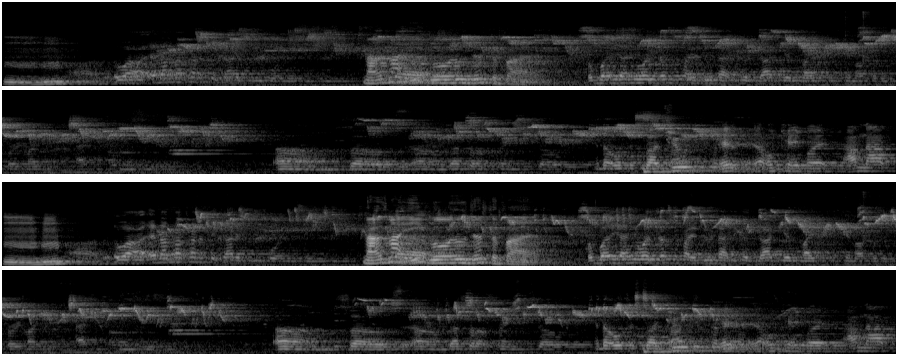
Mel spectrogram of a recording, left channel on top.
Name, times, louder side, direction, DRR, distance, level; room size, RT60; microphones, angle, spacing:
voice 1, 0.0-0.7 3.6-5.4, right 5 dB, 55° right, 11 dB, 0.5 m, -32 dB
voice 2, 0.6-3.3 3.9-4.6 5.8-9.3 9.7-14.6 14.9-16.5 16.8-17.0, right 3 dB, 75° right, 5 dB, 1.2 m, -42 dB
sound 1, 1.5-11.2 12.4-16.9, right 3 dB, 35° right, 1.5 m, -38 dB
sound 2, 2.1-10.6, left 1 dB, 15° left, 1.9 m, -55 dB
voice 3, 15.4-15.8 16.1-17.8, left 2 dB, 35° left, 7 dB, 0.8 m, -37 dB
18.5 x 7.1 x 4.9 m, 2.1 s
head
